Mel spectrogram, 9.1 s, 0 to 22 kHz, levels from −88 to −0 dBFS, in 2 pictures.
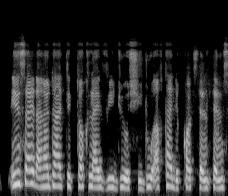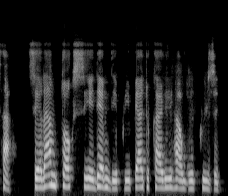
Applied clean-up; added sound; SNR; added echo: neural mask model Resemble Enhance denoiser.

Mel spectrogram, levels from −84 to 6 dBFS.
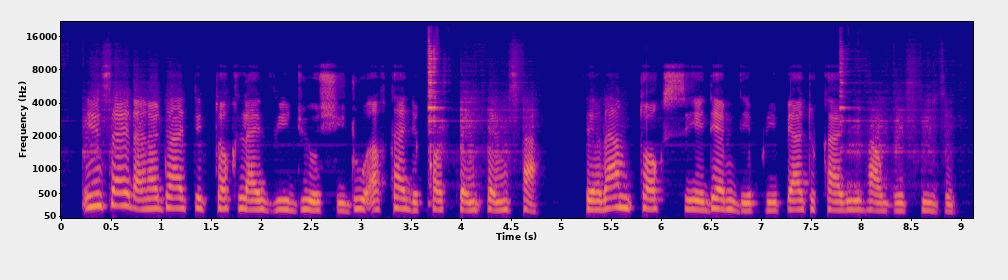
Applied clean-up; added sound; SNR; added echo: neural mask model RNNoise.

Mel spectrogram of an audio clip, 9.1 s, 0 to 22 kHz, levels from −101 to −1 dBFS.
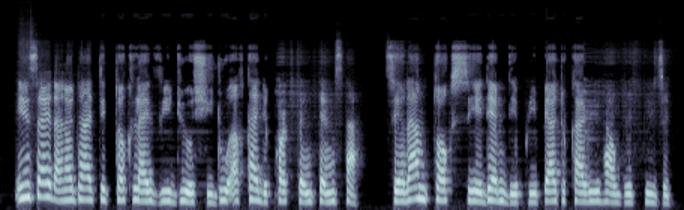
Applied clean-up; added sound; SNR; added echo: neural mask model DeepFilterNet 3.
